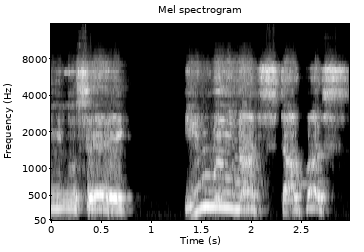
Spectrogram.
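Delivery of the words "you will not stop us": put-on very high-pitched old man's voice. Voicing an attacker who shouts while firing: old man voice, shouting. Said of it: "kind of like an old man".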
